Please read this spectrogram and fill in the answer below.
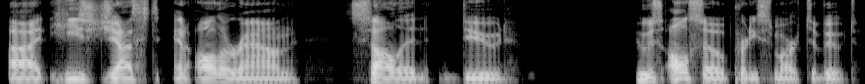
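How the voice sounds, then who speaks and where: A man's voice: medium pitch, slow pace, clean tone, no room sound. Informal male host, close dry sound. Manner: effusively thankful, informal. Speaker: show host. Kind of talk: casual interview hosting.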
